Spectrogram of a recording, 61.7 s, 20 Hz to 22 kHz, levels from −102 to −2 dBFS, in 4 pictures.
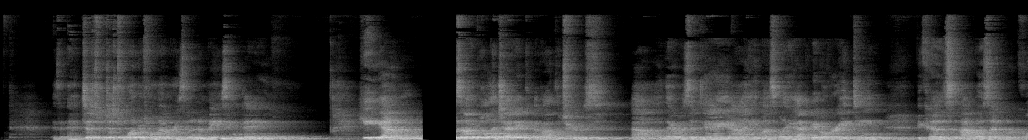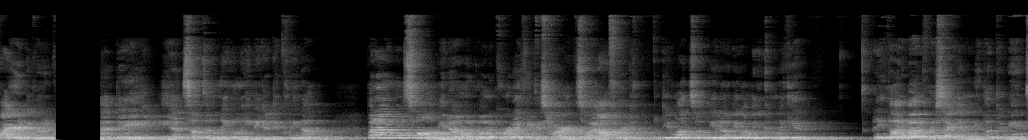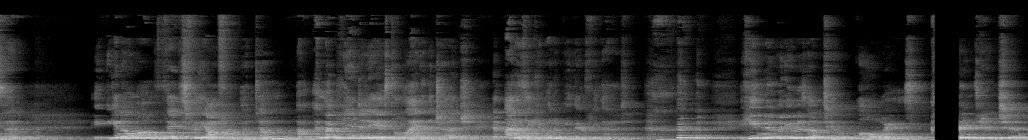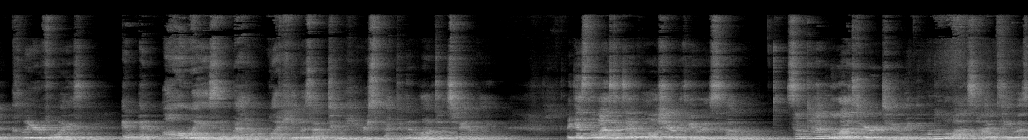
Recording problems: off-mic speech; far
room echo; noticeable; dies away in 1.8 s
audio cutting out; at 6.5 s for 0.5 s, at 16 s for 0.5 s and at 45 s

